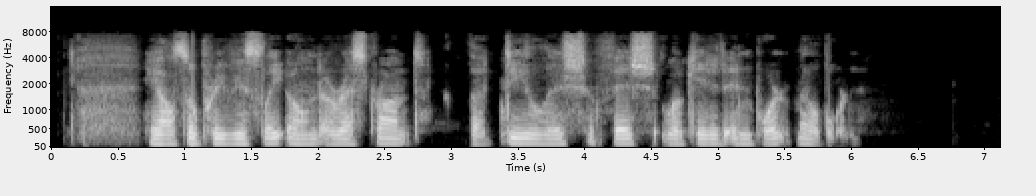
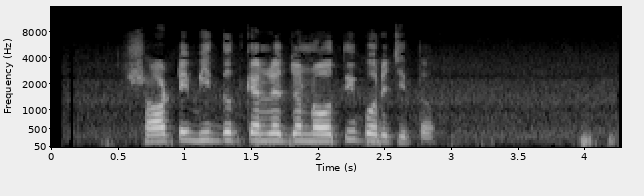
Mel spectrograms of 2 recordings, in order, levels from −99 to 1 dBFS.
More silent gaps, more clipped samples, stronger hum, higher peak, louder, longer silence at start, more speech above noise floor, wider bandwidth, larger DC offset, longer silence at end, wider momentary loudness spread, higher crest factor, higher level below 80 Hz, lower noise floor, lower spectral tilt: neither; neither; neither; first, -2 dBFS vs -12 dBFS; first, -19 LUFS vs -29 LUFS; second, 0.15 s vs 0.6 s; first, 66 dB vs 35 dB; about the same, 8 kHz vs 8 kHz; neither; first, 1.2 s vs 0.05 s; second, 16 LU vs 22 LU; about the same, 18 dB vs 20 dB; first, -50 dBFS vs -74 dBFS; first, -84 dBFS vs -63 dBFS; about the same, -5 dB/octave vs -6 dB/octave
